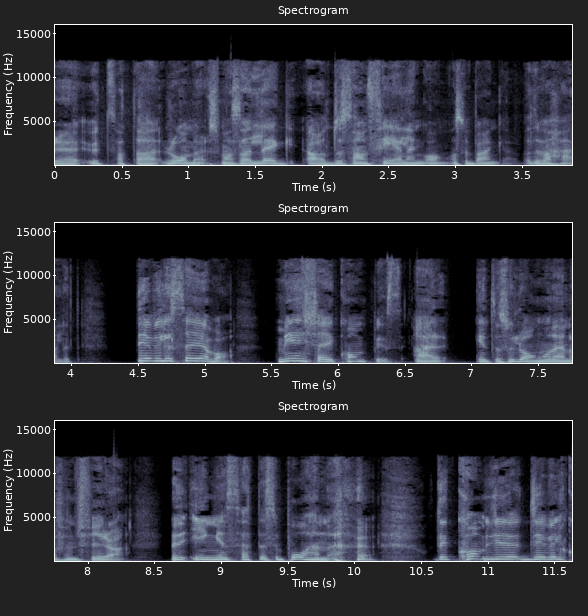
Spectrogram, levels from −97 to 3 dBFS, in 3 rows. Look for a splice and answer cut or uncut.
uncut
